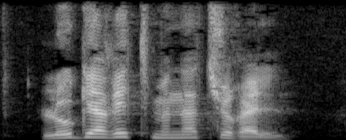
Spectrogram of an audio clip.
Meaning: natural logarithm
- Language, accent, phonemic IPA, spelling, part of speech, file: French, France, /lɔ.ɡa.ʁit.mə na.ty.ʁɛl/, logarithme naturel, noun, LL-Q150 (fra)-logarithme naturel.wav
